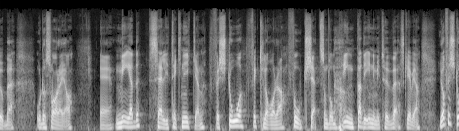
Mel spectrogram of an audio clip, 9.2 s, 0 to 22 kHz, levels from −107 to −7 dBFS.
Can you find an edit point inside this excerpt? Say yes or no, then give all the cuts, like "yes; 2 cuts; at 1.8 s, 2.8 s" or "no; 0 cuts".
no; 0 cuts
